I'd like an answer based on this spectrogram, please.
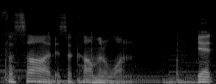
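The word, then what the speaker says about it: façade: Is it facade? Facade? But no, it's facade because it's a fucking French word. Is it? It's a French word, right?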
